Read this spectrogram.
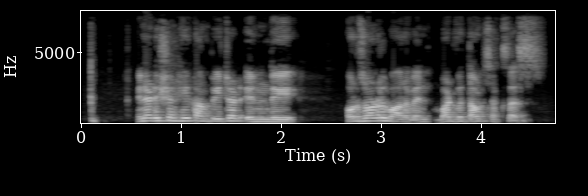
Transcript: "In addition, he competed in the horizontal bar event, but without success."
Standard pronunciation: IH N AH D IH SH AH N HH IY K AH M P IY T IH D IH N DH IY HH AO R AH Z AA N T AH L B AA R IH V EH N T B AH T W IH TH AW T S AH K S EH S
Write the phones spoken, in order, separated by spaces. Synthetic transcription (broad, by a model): IH N AH D IH SH AH N HH IY K AH M P IY T IH D IH N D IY HH AO R AH Z AA N T AH L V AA R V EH N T B AH T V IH T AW T S AH K S EH S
